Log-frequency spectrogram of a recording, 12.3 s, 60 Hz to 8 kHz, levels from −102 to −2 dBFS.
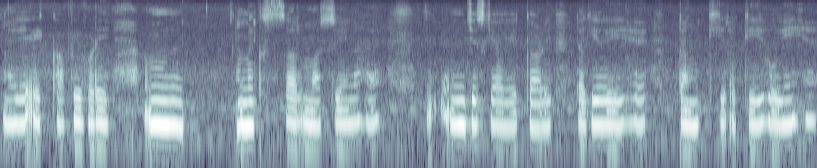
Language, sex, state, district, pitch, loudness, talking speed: Hindi, female, Rajasthan, Nagaur, 215 Hz, -15 LUFS, 90 wpm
